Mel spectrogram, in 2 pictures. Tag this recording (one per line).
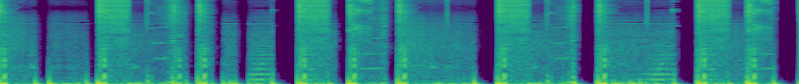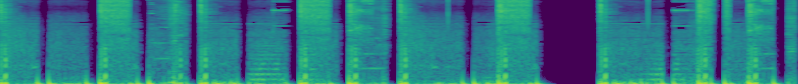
game
samples
synth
